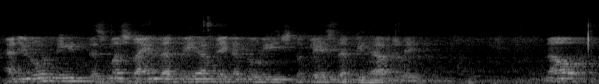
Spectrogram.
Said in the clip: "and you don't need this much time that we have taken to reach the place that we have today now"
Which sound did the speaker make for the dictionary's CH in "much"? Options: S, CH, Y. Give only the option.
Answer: S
